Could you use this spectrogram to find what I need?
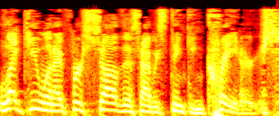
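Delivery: snarky, mock online-presenter voice. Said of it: "What the hell voice was that?".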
